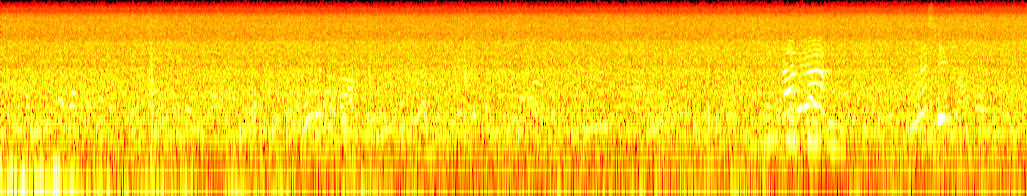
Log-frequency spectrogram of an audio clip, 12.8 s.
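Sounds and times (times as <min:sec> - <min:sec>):
waterfall in Tiznit: 0:00.0 - 0:12.8.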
